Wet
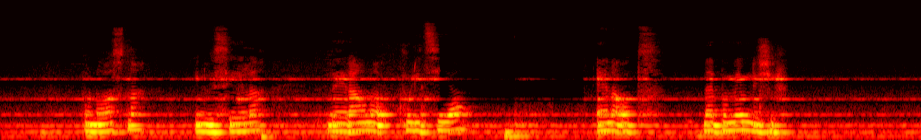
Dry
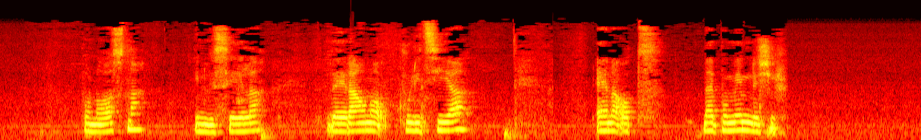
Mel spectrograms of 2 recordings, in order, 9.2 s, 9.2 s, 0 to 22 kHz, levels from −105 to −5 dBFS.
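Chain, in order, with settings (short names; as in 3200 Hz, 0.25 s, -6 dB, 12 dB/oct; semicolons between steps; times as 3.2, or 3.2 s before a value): spectral gain 4.39–5.83, 1100–8100 Hz -23 dB; octave resonator D#, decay 0.29 s; gain +4.5 dB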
